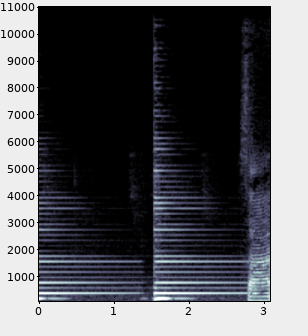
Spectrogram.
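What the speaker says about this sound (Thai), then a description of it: "สาย3เสียง G ครับผม" An open G string, the third string of a guitar, plucked during tuning, its steady sustained note ringing out alone, then struck again near the middle of the clip before another pluck at the end.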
